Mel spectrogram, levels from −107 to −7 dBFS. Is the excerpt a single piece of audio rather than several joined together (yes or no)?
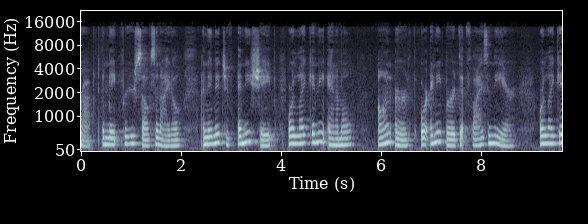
no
